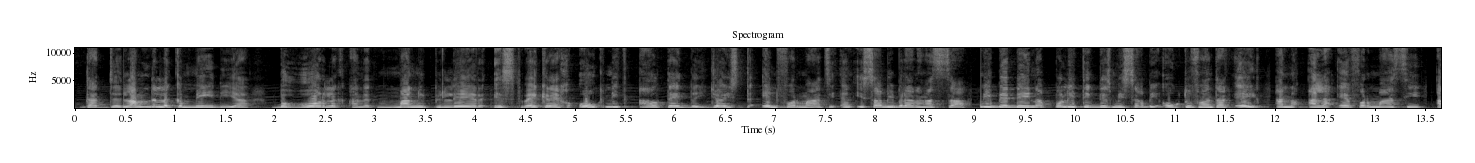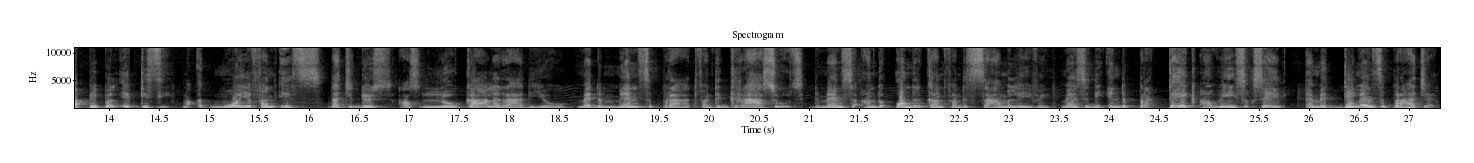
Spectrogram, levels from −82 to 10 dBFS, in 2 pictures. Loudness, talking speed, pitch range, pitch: -24 LUFS, 155 wpm, 155-235 Hz, 205 Hz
